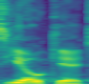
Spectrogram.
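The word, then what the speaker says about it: Jokić: I knew it was an itch, but it's Jokic.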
